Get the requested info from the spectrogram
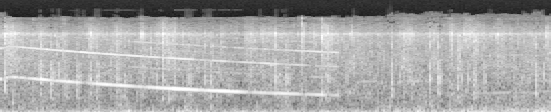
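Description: A siren wail sliding down in pitch and cutting off about two and a half seconds in, sounding the start of the race right after the countdown. Wind rumbles on the microphone and paddles splash in the water underneath.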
